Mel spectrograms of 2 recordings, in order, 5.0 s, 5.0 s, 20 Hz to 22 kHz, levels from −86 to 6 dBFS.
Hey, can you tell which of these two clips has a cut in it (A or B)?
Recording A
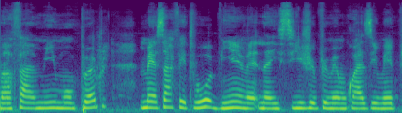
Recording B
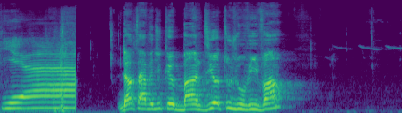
B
